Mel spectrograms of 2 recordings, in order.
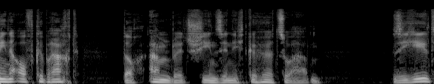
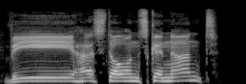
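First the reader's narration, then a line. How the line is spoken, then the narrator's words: Angry centaur's shout. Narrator (German): rief ein wild aussehender schwarzer Zentaur, den Harry als Bane erkannte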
